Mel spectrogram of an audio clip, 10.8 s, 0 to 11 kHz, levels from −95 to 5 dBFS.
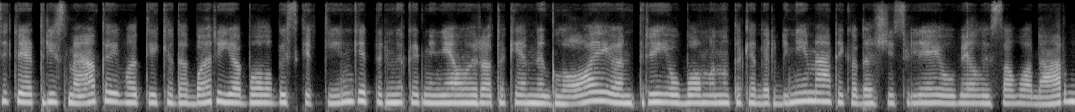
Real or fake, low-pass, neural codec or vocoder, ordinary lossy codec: fake; 9.9 kHz; codec, 44.1 kHz, 2.6 kbps, DAC; Opus, 24 kbps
